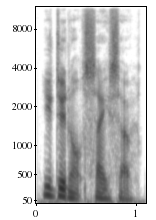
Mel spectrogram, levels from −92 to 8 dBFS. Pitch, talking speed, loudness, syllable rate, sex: 95 Hz, 270 wpm, -19 LUFS, 5.5 syllables/s, male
